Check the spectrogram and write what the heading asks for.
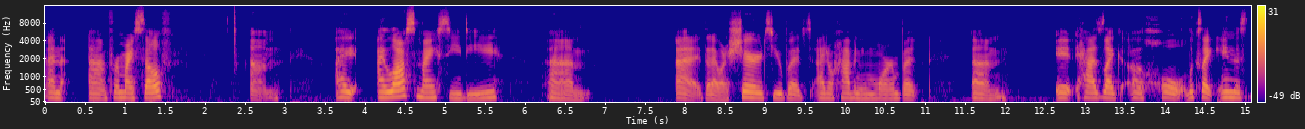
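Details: Long-standing aphasia in an adult woman after brain injury, with a right-sided brain lesion on CT; she reports word-finding difficulty, wrong-word substitutions and trouble repeating beyond three words.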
